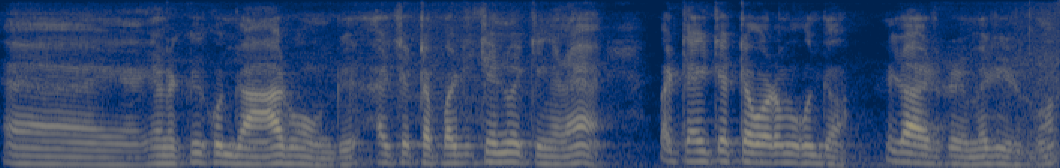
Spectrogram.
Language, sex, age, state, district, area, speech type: Tamil, male, 60+, Tamil Nadu, Tiruvarur, rural, spontaneous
